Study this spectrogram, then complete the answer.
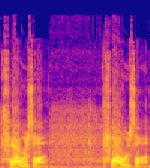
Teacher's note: if the ending weak voiced consonant links into a vowel it's not really that weak anymore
